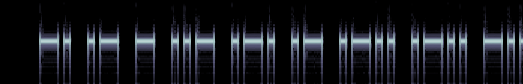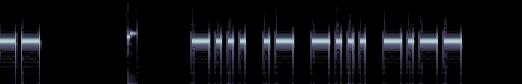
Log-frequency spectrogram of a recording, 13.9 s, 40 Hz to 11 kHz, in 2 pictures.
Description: Morse code, heard as a keyed tone, about 15 wpm, 700 Hz. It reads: NATURALLY BABY
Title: Sentences from Top 1300 Words - New Word Drill Alt - 15wpm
